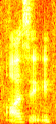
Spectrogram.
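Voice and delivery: "Aussie" with a voiced Z in the middle, quietly; soft "Aussie", the double S voiced as Z. Shown as a demonstration. Streamer teaches the viewer "Aussie", said with a Z sound. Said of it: "That's how you say it".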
